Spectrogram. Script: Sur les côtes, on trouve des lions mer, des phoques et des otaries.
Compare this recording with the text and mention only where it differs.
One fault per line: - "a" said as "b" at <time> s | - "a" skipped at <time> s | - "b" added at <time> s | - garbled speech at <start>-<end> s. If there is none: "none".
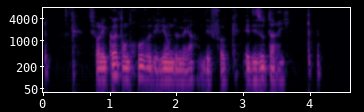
- "de" added at 1.9 s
